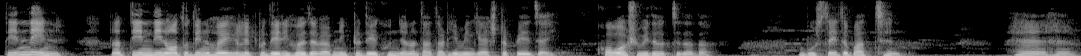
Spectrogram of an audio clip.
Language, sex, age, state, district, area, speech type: Bengali, female, 30-45, West Bengal, Dakshin Dinajpur, urban, spontaneous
